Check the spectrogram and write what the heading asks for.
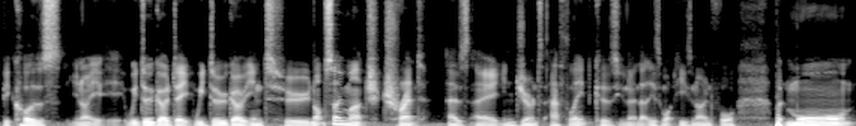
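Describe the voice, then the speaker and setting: An Australian man hosting a casual podcast in a rambling, halting, informal way. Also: fairly low pitch, vocal fry, mellow, a little hiss or hum. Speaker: podcast host. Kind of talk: casual podcast introduction and interview.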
